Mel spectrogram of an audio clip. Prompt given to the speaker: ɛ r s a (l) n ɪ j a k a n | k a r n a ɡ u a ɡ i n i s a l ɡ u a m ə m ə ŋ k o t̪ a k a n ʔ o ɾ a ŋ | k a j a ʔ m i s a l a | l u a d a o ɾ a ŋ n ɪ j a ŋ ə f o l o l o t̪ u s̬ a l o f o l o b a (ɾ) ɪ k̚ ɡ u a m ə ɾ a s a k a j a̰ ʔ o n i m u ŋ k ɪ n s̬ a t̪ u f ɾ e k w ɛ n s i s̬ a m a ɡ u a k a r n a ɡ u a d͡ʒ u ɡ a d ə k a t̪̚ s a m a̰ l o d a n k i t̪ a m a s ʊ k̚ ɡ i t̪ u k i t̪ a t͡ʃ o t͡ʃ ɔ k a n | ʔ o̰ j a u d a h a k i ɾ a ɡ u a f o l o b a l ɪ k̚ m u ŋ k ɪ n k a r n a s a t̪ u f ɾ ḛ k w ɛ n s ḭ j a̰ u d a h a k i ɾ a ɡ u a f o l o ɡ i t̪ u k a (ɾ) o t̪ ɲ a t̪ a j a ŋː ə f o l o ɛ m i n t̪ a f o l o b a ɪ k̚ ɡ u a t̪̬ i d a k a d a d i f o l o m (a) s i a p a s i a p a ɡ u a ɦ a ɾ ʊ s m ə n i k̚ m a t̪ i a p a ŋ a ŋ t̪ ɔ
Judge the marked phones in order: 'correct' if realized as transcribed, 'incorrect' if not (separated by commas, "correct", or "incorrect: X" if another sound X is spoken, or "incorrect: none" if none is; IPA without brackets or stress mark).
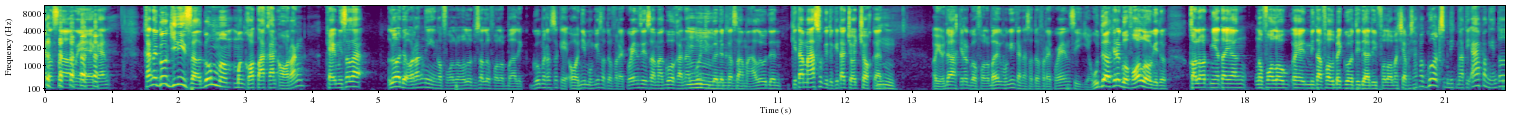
correct, incorrect: l, incorrect: l, correct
